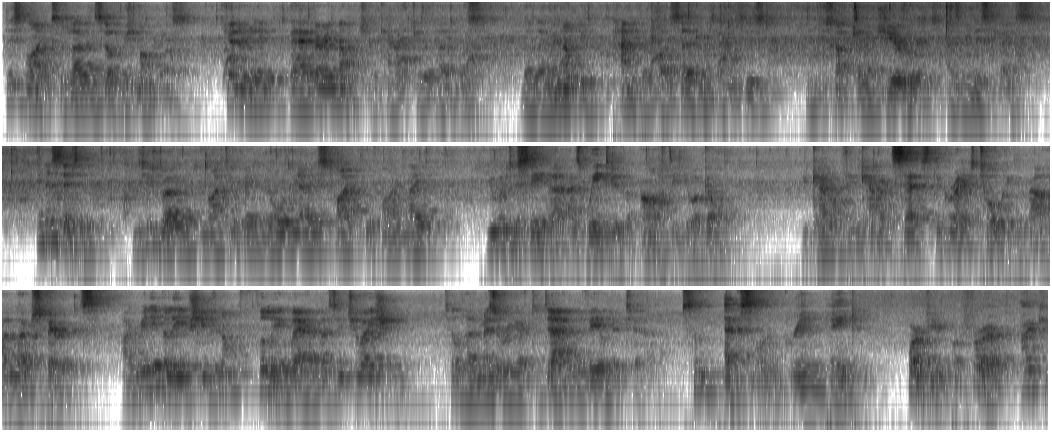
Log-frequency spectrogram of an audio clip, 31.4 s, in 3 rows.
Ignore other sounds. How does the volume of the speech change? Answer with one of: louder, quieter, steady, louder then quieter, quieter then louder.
steady.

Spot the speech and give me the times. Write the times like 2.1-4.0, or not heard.
0.0-31.3.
